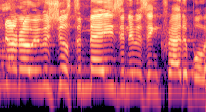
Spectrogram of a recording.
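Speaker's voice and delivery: lightly hammed-up amazement; gushing insistence. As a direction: insist like an over-excited believer. Gushing friend in an acted argument.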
